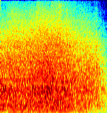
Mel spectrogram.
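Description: Steady factory-floor background noise from production-line machinery, an even hiss-like rumble, beginning to fade out near the end.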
